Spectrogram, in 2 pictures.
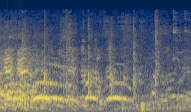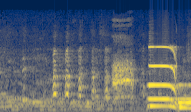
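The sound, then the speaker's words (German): Human voices make bird noises, clucking like a chicken in a freestyle round, with a run of rapid clucks and chattering squawks, ending in a loud, sharp crowing squawk. “Aber die Vogelgeräusche sind auch toll.”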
